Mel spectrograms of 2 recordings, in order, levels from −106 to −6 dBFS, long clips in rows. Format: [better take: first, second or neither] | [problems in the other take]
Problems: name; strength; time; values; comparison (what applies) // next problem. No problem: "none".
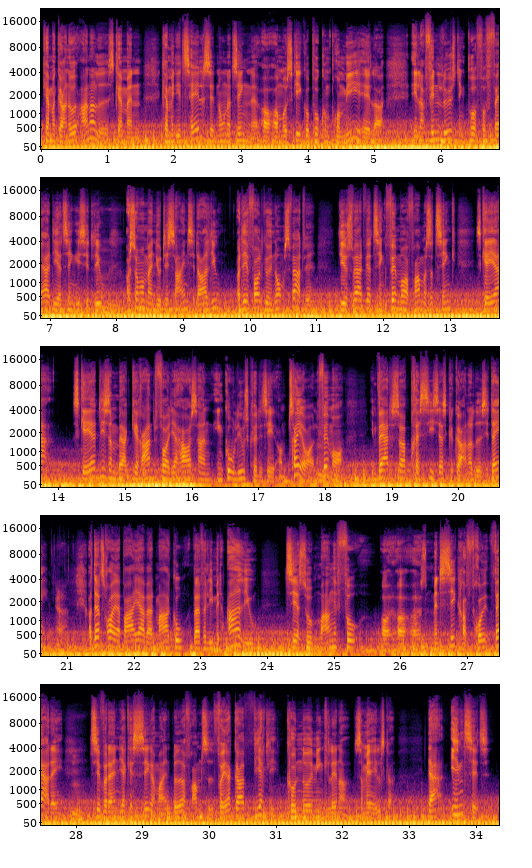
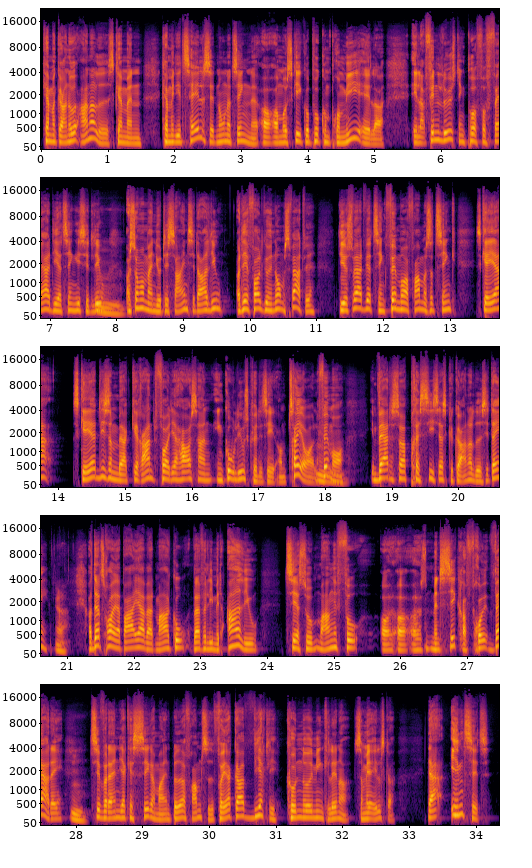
second | low rumble; noticeable; throughout; 15 dB below the speech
